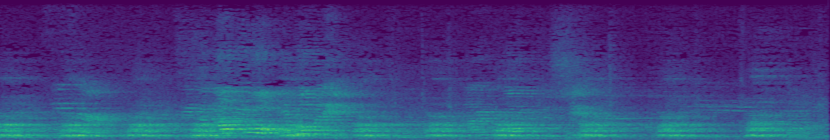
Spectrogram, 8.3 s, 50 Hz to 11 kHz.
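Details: Dog recorded 12/04/17, giving a series of harmonic, yelping barks in quick bursts about once a second, some drawn out into whiny calls, with human speech underneath.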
